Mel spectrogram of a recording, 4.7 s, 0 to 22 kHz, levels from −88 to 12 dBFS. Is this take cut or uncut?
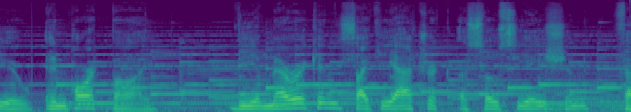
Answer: cut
